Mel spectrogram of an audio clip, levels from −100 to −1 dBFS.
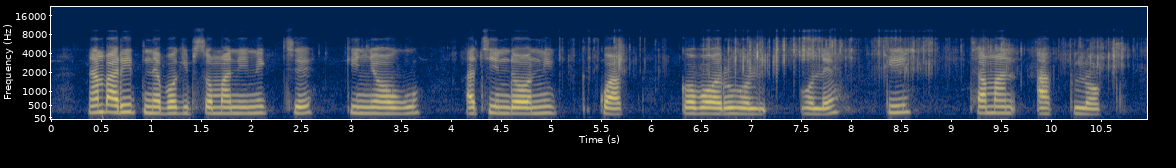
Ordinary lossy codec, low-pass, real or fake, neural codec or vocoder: Opus, 32 kbps; 7.2 kHz; real; none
